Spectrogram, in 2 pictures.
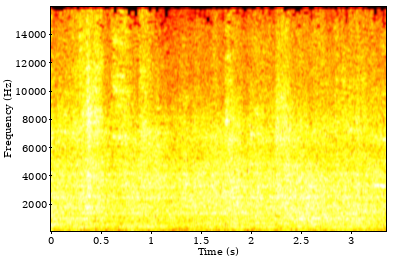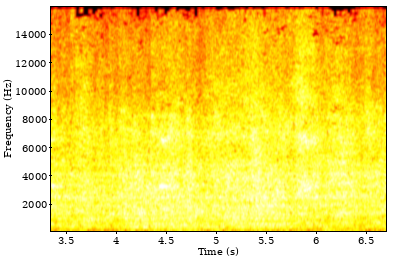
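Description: Coal hopper wagons of a freight train rolling steadily past close by: a continuous rumble of steel wheels on rail, with scattered clicks as the wheels pass over rail joints.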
